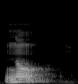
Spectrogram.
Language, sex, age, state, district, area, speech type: Hindi, male, 45-60, Madhya Pradesh, Ujjain, urban, read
